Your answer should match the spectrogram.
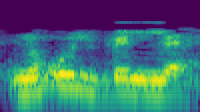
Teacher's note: مدام البه مكسورة بنرقق لفظ الجلالة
